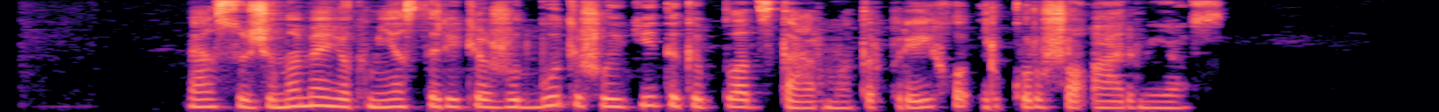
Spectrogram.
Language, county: Lithuanian, Vilnius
